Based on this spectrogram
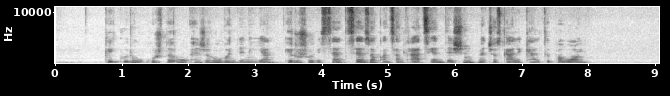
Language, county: Lithuanian, Tauragė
